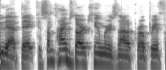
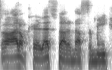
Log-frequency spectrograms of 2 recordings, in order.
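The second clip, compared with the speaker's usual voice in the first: unimpressed grumble; grumbling; 6 semitones lower, 3 dB quieter than usual. Retold or imitated. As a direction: mutter it like nothing pleases you. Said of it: "always negative about everything".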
